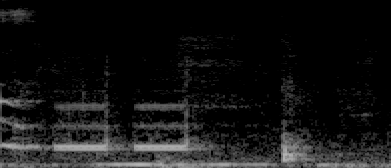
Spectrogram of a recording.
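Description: A phone dialing out to a husband, giving a few steady touch-tone beeps followed by a brief click, close by with a low hum underneath.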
